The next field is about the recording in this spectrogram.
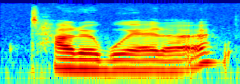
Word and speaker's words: Tarawera: I raced Tarawera, which I'm going to call the pronunciation of.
